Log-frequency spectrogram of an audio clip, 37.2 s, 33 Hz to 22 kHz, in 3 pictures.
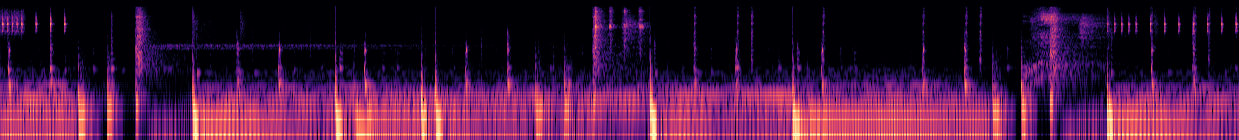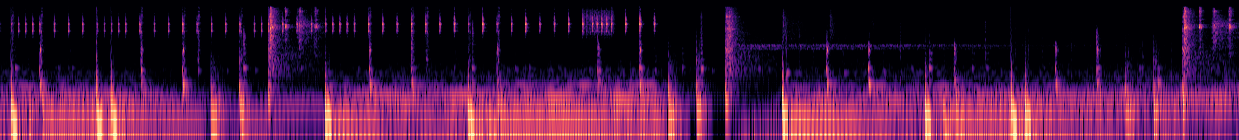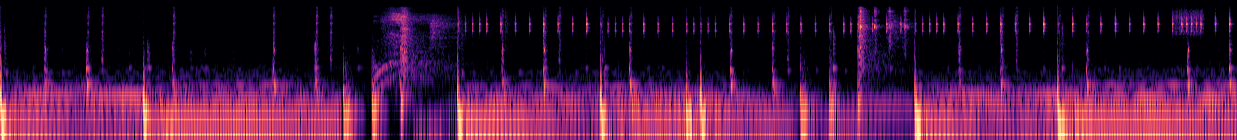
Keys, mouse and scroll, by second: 0.8 typing, 1.0 scroll down 1, 1.2-1.7 scroll, 1.7-2.4 scroll down 1, 2.4-2.9 scroll up 1, 3.0-3.9 scroll, 3.9 ctrl+=, 4.0 ctrl+=, 4.3-5.4 typing, 7.2 BackSpace, 9.6-10.5 scroll down 1, 10.5 scroll, 20.7-22.3 scroll up 1, 26.1 scroll down 1, 26.3-27.1 scroll, 28.6 scroll, 29.4 ctrl+z, 29.6 ctrl+z, 29.8 ctrl+z, 30.2 ctrl+z, 30.5 ctrl+z, 31.1 ctrl+z, 31.5 ctrl+z, 32.3 scroll, 32.6-32.9 scroll down 1, 32.9-33.6 scroll, 33.6-34.1 scroll, 34.1-34.4 scroll down 1, 34.4-36.1 scroll, 37.1 ctrl+-.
